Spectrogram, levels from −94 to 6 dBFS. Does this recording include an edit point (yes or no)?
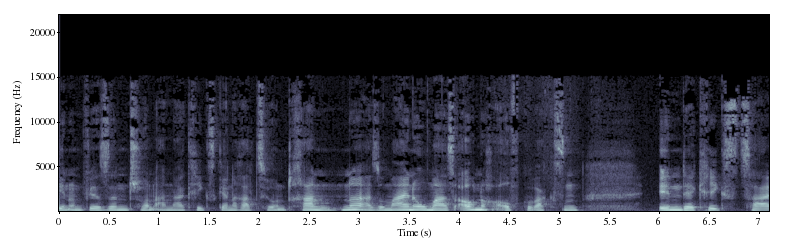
no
